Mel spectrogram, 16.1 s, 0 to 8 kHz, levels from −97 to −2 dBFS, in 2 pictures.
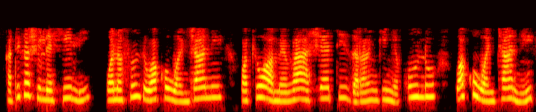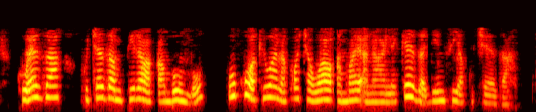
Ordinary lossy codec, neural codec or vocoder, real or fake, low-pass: AAC, 16 kbps; none; real; 7.2 kHz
